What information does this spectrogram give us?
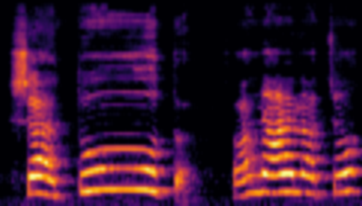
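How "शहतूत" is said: slow, higher शहतूत, तू held very long; drawn-out long ū. Shown as a demonstration. Teacher drilling children, शहतूत with drawn-out ū. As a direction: stretch the ū in शहतूत. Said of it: "इसका उच्चारण ना खींच के करते हैं".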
